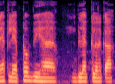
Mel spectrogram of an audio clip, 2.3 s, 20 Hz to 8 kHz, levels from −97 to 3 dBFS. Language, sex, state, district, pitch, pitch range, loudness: Hindi, male, Jharkhand, Garhwa, 130 Hz, 130-140 Hz, -15 LUFS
